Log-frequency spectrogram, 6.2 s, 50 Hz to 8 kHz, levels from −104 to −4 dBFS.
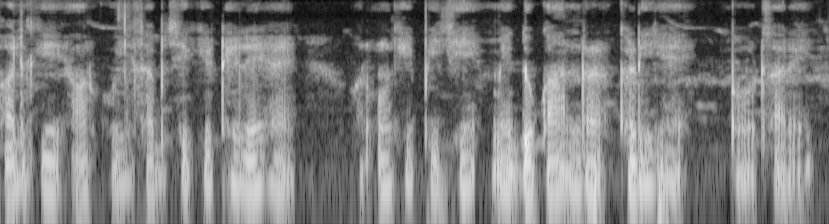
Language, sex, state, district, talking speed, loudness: Hindi, male, Maharashtra, Gondia, 185 wpm, -24 LUFS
